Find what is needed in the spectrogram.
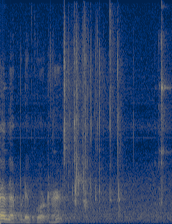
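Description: The tail of a spoken phrase, then a cluster of short soft clicks and scrapes as chopped mango is tipped from a bowl into a stainless steel mixer jar.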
